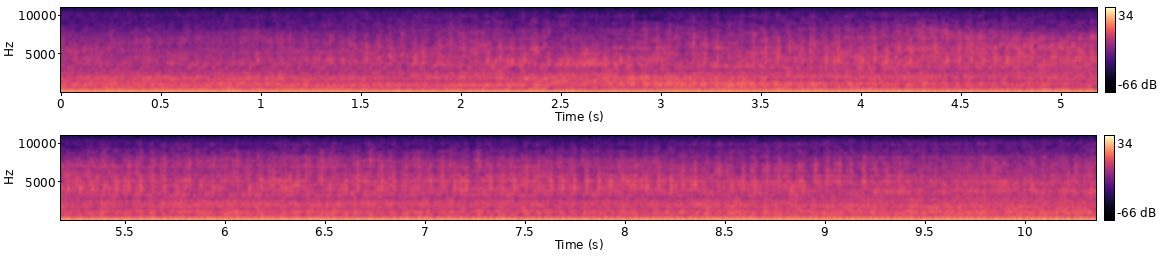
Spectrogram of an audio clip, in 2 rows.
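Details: GR2100 with a heat-straightened but unbalanced drive shaft, diesel idling loud and steady with an even low thrum, no shaft wobble or knocking; runs smoothly.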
